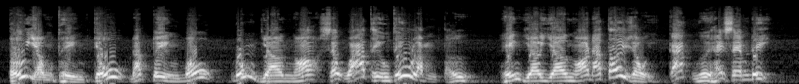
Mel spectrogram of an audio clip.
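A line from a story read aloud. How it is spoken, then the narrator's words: Loud shout from above. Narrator (Vietnamese): ba người đứng trên nóc cổng chùa lớn tiếng quát vọng xuống rằng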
